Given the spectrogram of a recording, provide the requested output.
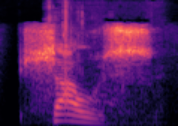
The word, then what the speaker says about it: Xaus: Pronunciation? Ruben Xaus.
